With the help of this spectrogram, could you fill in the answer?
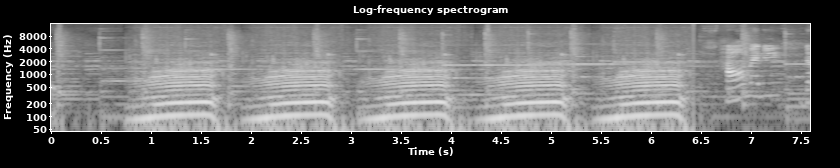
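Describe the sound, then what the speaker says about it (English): Five long, deep cow moos in a row, each a loud drawn-out low bellow with short gaps between them, close and clear. "Now tell me the sound of cow."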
